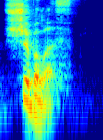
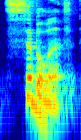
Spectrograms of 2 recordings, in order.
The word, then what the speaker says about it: Shibboleth: If the answer was no, he would be asked to pronounce the word Shibboleth. Apparently the Ephraimites had a bit of a speech impediment and would say Sibboleth instead.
